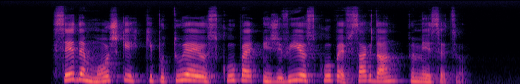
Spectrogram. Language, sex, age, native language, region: Slovenian, female, 60+, Slovenian, Drava region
